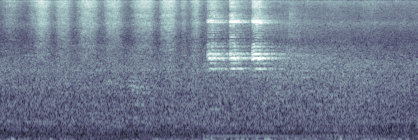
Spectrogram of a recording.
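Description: A crayon rubbed back and forth on paper, colouring in a large area with quick scratchy strokes, about four or five a second. About halfway through, a brief higher-pitched tone with a low hum beneath it cuts in and is the loudest moment.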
